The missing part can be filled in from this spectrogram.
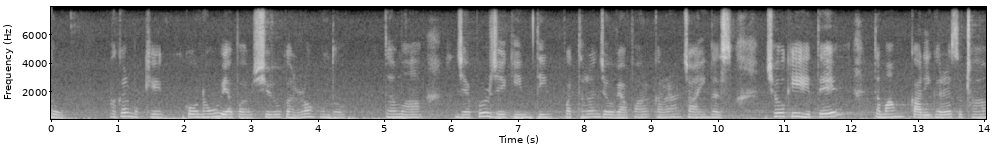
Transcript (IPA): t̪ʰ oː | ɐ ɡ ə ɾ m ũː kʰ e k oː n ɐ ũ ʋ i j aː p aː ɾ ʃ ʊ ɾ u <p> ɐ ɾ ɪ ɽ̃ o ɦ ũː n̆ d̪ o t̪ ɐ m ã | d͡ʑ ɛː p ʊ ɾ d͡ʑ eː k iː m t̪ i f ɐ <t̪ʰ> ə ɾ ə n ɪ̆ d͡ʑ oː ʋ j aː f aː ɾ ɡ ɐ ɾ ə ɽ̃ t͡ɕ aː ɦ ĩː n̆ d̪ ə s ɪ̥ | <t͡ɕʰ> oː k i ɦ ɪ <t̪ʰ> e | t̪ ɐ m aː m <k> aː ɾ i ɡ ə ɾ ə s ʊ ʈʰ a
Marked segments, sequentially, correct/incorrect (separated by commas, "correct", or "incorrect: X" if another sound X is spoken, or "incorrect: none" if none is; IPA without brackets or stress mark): incorrect: k, correct, correct, incorrect: t̪, correct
